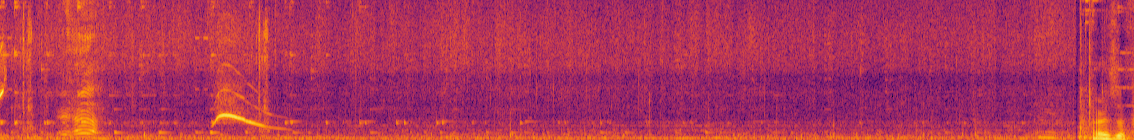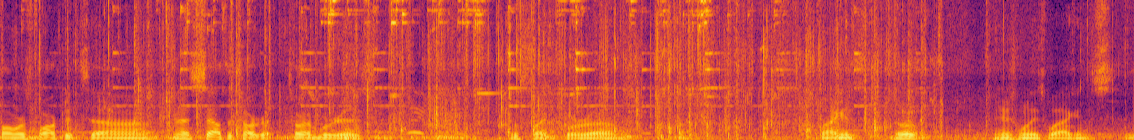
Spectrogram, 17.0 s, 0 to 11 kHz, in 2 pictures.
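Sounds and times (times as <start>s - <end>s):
sheep bells clinking: 0.0s - 15.7s.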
